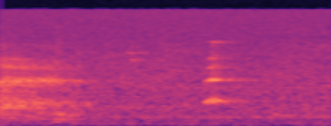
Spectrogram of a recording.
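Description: A man's drawn-out "uh" trailing off in the first half second. After that it is quiet, with one short, faint pitched sound about a second and a half in.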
